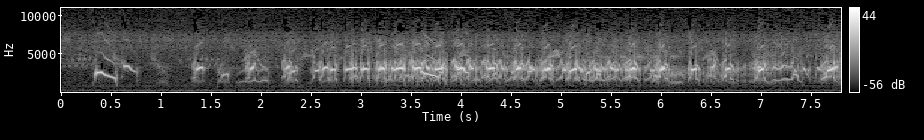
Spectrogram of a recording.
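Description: Little ringed plover giving rapid, repeated high whistled calls, about three per second, with rolling trilled notes; a low hum runs underneath.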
